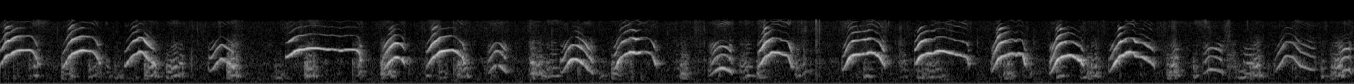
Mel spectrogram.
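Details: Young Golden Retrievers from Great North Golden's "A" litter in Iceland cry insistently. Dome-shaped, whistly whines with rich harmonics come in a dense, nearly continuous series, some overlapping as several pups call at once.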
